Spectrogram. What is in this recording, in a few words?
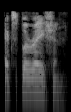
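"exploration", American English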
